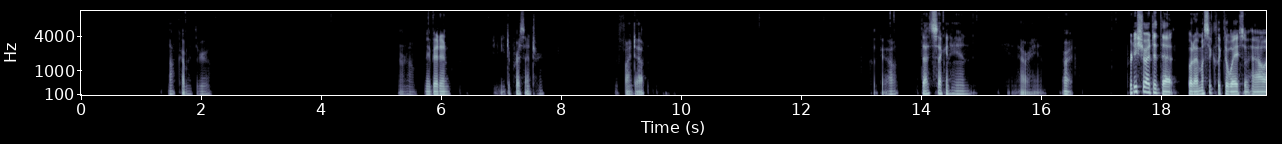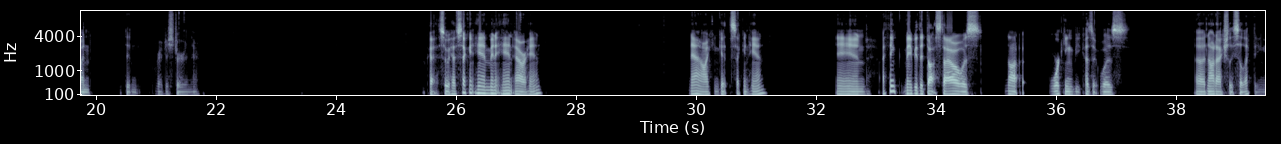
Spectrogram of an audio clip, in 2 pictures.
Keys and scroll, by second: 21.9 super+r.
